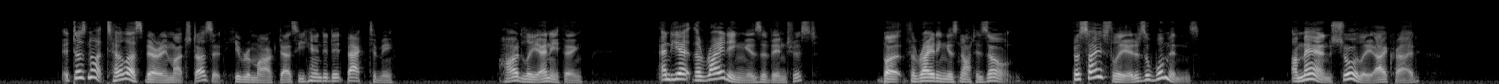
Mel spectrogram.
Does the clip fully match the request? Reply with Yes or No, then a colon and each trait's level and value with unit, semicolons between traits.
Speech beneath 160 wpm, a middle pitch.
No: average, 175 wpm; medium, 150 Hz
